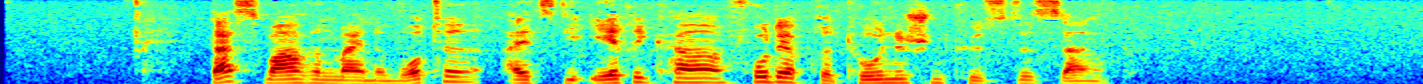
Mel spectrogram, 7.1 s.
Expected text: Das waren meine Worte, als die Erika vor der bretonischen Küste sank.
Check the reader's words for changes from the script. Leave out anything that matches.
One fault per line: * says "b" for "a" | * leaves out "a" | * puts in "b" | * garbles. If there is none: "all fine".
all fine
